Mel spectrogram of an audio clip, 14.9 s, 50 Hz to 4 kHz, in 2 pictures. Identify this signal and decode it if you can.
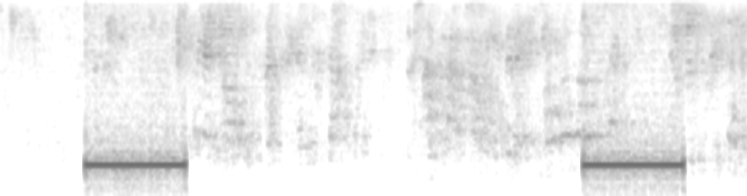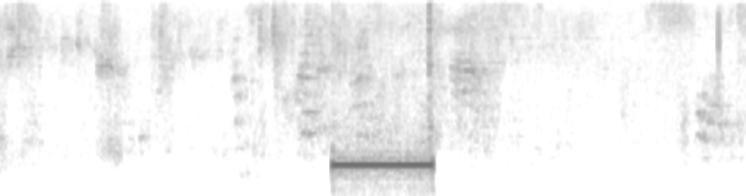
Ringback tone (Europe, 425 Hz), with speech.
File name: out- -2006- - - .362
